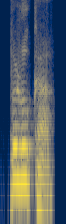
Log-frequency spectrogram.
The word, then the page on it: verruca: Indian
